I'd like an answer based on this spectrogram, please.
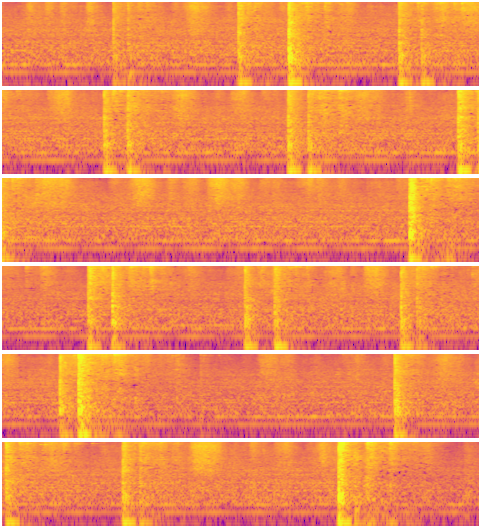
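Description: Gloved punches landing on a heavy punching bag in about a dozen short flurries of jabs and combinations. Each flurry is a few quick hits, and there is a pause of a second or more before the next one. A high rattle comes with each flurry.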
